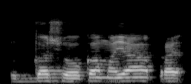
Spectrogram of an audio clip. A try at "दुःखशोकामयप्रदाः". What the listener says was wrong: ದುಃಖಶೋಕ ಅಲ್ಲಿ ದುಃಖಶೋಕ ಅಂತ ಎಳಿಬೇಕಲ್ಲಿ ಆಮಯ ಅಂತ ಆಗ್ತದೆ. ದುಃಖಶೋಕಾಮಯ ಪ್ರದಾಹ ದುಃಖಶೋಕ ಅಲ್ಲ ದುಃಖಶೋಕ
